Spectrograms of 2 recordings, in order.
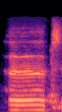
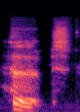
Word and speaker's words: herb: meat sauces seasoning spices herbs and whatever ok so just notice how I said herbs in Britain we pronounce the H herb in America they don't pronounce the H and they say herb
